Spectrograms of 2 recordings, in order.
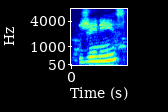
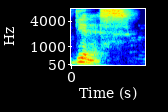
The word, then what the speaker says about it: Guinness: according to the the genes Book of Records he is the most uccessful performer of all time okay this word here is Guinness Guinness Guinness yes a Guinness Book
